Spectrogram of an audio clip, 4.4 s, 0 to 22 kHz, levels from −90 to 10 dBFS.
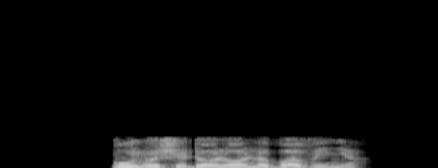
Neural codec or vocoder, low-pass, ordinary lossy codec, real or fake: codec, 16 kHz, 4 kbps, FreqCodec, larger model; 7.2 kHz; AAC, 16 kbps; fake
